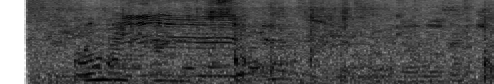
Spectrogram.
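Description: Spectators' voices: several people talking at once, indistinctly, with one higher, wavering voice in the first second.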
